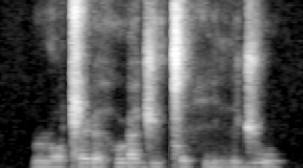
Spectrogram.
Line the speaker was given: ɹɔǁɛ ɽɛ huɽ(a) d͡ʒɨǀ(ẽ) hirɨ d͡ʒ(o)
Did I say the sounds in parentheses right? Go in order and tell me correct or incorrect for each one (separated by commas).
correct, incorrect, incorrect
